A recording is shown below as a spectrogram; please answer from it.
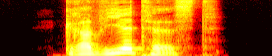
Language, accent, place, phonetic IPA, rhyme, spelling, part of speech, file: German, Germany, Berlin, [ɡʁaˈviːɐ̯təst], -iːɐ̯təst, graviertest, verb, De-graviertest.ogg
- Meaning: inflection of gravieren: 1. second-person singular preterite 2. second-person singular subjunctive II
